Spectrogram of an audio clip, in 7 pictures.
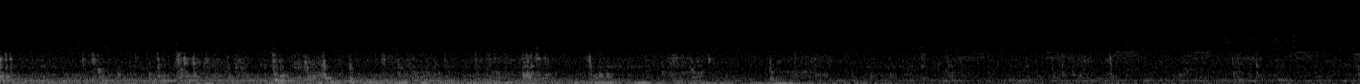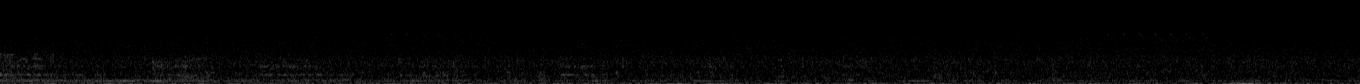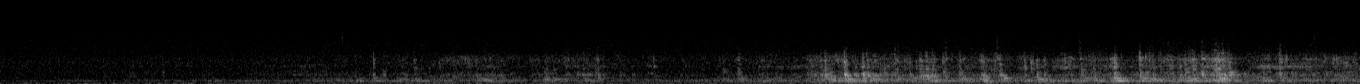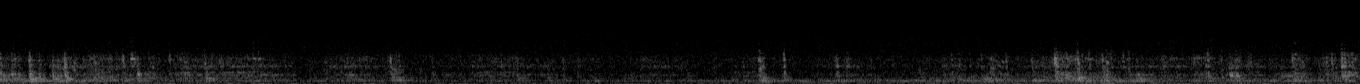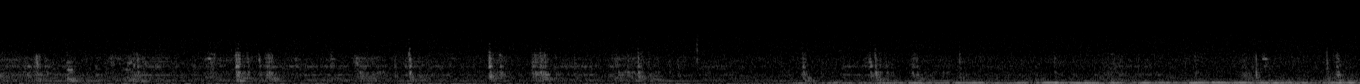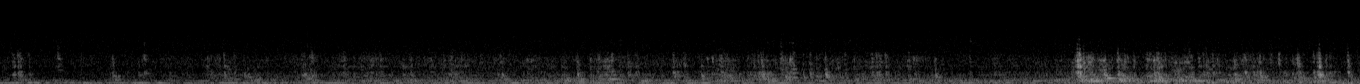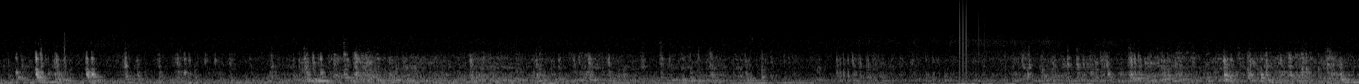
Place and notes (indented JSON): {
  "title": "shedded poplars X gusts",
  "date": "2022-01-16 14:00:00",
  "description": "...leafless poplars in 3-4ms gusts...",
  "latitude": "37.85",
  "longitude": "127.75",
  "altitude": "125",
  "timezone": "Asia/Seoul"
}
